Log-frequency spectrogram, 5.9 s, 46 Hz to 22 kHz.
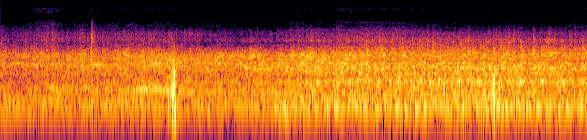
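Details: Ford 7.3 diesel truck cold start on a 39° morning after glow plugs cycle, a little smoke; deep steady diesel rumble settling into an even idle with a couple of stray clicks, the cold engine idling fine.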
